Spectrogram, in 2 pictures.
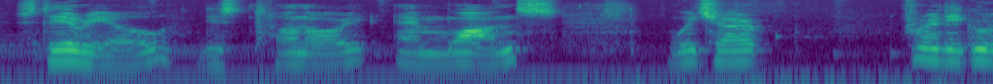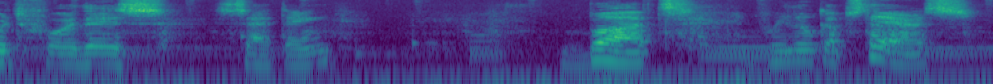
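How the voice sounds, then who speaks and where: A man talking casually to viewers, explaining things in a conversational way as an audio vlogger. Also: medium pitch. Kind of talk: casual vlog talk to viewers. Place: small room at home. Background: music playing.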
